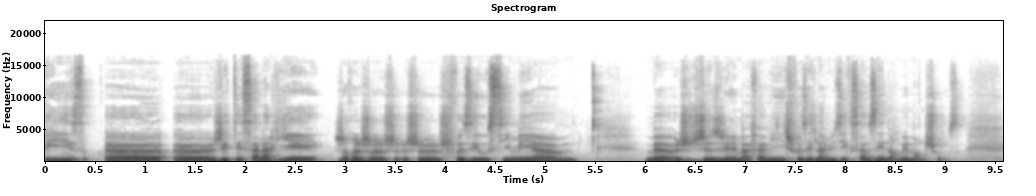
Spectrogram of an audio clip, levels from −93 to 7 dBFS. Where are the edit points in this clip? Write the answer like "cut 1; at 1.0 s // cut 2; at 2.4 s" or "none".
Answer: none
